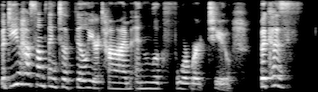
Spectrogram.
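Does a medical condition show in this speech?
No.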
